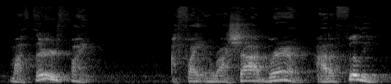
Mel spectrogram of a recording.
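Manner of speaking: ordinary delivery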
